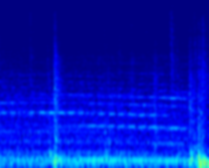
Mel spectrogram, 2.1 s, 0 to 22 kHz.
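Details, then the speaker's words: Jayco 31XL travel trailer, living-area slide-out (slide one) extending with the button held: steady electric motor hum at constant pitch under load, with a few clunks as the room moves; normal operation. "go ahead and hold down the extend button for slide one which is gonna put out your slide out for the living area"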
